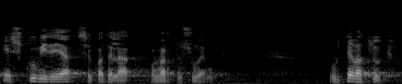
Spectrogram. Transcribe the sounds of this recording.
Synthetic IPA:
e̞skuβið̞e̞asekuat̪e̞lao̞naɾt̪usue̞n | uɾt̪e̞β̞at͡suk

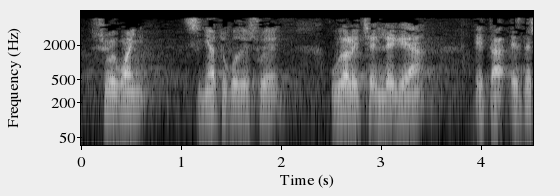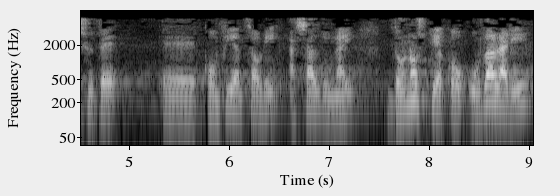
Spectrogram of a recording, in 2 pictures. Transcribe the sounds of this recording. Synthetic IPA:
sue̞ɣoajn | siɲat̪uko̞ð̞esue̞ | uð̞ale̞t͡ʃe̞nle̞ɣ̞e̞a | e̞t̪aʔe̞zd̪esut̪e̞ | ko̞ɱfiant͡sao̞ɾiasald̪unajðo̞no̞st̪iako̞ʔuðalaɾi

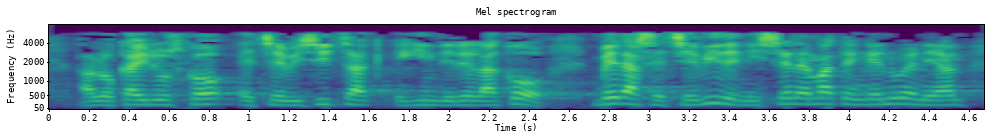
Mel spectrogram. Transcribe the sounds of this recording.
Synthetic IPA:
a̰lo̞kajɾusko̞e̞t͡ʃe̞βisit͡sake̞ɣ̞ind̪iɾe̞lako̞be̞ɾase̞t͡ʃe̞β̞ið̞e̞nise̞nae̞mat̪e̞ŋɡe̞nue̞ne̞an

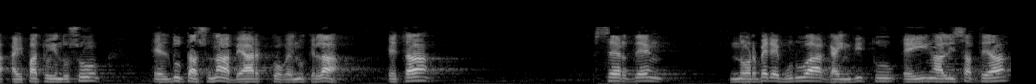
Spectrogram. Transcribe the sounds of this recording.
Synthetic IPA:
ʔajpat̪ue̞ɣind̪usu | e̞ld̪ut̪asunaβe̞aɾko̞ɣ̞e̞nuke̞la | e̞t̪a | se̞ɾðe̞nː | o̞ɾβe̞ɾe̞βuɾuaɣajnd̪it̪ue̞ɣinalisat̪e̞a

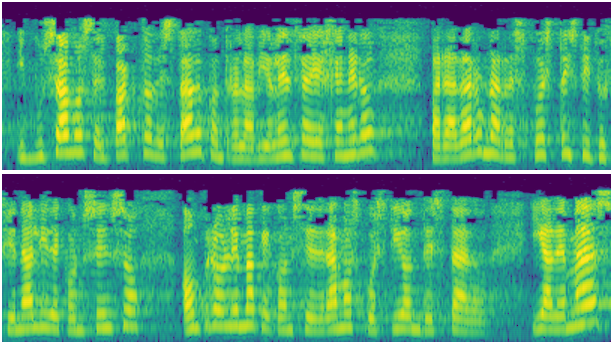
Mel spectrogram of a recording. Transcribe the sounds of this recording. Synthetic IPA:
impulsamo̞se̞lpakt̪o̞ð̞e̞st̪að̞o̞ko̞nt̪ɾalaβjo̞le̞n̟θjaðe̞xe̞ne̞ɾo̞ | paɾaðaɾunare̞spwe̞st̪ainst̪it̪uθjo̞naliðe̞ko̞nsẽ̞nso̞ | aumpɾo̞β̞le̞make̞ko̞nsið̞e̞ɾamo̞skwe̞st̪jo̞nd̪e̞st̪að̞o̞ | iað̞e̞mas

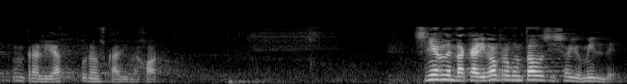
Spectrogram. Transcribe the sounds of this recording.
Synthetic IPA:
unrealiðaθunaewskaðime̞xoɾ | seɲoɾle̞nd̪akaɾimapɾe̞ɣ̞unt̪að̞osiso̞jumild̪ḛ

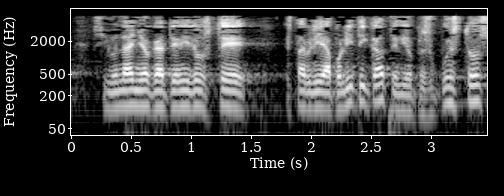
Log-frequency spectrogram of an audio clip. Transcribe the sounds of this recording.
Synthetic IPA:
siunaɲo̞keat̪e̞niðoust̪e̞ | est̪aβiliðapo̞lit̪ikat̪eniðopɾe̞supwe̞st̪o̞s

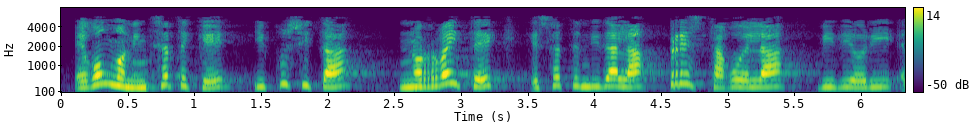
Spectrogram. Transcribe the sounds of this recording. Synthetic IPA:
e̞ɣ̞o̞ŋɡo̞nint͡sat̪e̞ke̞ikusit̪a | no̞ɾβajt̪e̞ke̞sat̪e̞nd̪iðalapɾe̞st̪aɣ̞o̞e̞laβiðe̞o̞ɾi

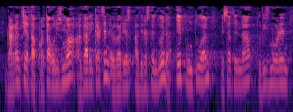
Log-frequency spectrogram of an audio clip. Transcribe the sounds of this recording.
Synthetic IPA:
ɡarant͡siaet̪apɾo̞t̪aɣ̞o̞nizmo̞aʔa̰ld̪arikat͡se̞neðoaðieɾast̪e̞nd̪ue̞nae̞punt̪uane̞sat̪e̞nd̪at̪uɾizmo̞ɾe̞n

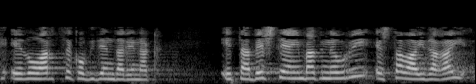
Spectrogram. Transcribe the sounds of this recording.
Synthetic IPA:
e̞ðo̞aɾt͡se̞ko̞βiðe̞nd̪aɾe̞nak | e̞t̪aβe̞st̪e̞ajmbat̪ne̞wriʔe̞st̪aβajðaɣ̞aj

